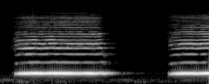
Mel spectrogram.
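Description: A woman singing two loud, steady held notes of about a second each, with a short gap between them, on an open vowel sent forward on the exhale. It is a demonstration of a powerful, free chest-voice tone produced without squeezing the throat, called quite powerful and quite good.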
